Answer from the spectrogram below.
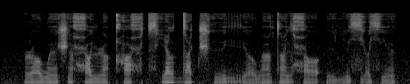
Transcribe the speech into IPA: ɭ ɔ w ə̃ ʃ ə̃ ħ ɔ lʲ ɭ ə̃ qʰ o ħ t͡sʰ i lʲ dˤ i t͡ʃʰ ɨ rʲ ɔ w ĩ tˤ ĩ lʲ ħ ɔ ʔ ɨ ʎ ɨ sʲ ɔ sʲ ə̃

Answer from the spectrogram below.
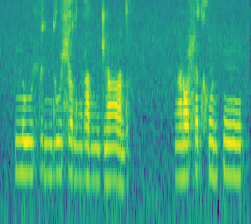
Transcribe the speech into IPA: n uː ç u d n d uː ɕ ɔ d ŋ ɡ ɑ d n d͡ʒ ɑ̃ː d | ɡ ɑ̃ ɾ ɔ ɬ ʌ d x ũ d p ũː

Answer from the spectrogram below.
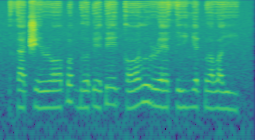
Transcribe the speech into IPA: θ a t͡ʃ e ɹ ɔ ɓ ɔ ɡ͡b ɤ ɗ e ɗ e k ɔ l u ɹ ɛ θ i ʎ ɛ k͡p ɤ lˠ i

